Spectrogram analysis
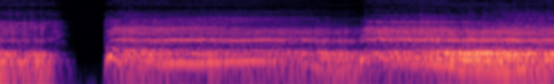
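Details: Bellow of an American bison, a sustained low, harsh roaring drone rich in harmonics that grows slightly louder toward the end after one brief silence near the start.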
